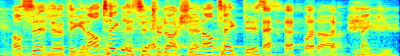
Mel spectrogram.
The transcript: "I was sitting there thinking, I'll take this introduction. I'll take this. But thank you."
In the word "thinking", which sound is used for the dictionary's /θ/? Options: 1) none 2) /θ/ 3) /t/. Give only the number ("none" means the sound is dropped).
2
